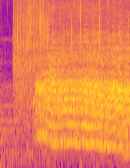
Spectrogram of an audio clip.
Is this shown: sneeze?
no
